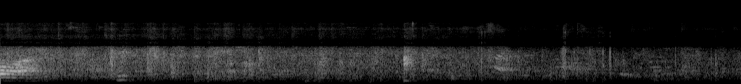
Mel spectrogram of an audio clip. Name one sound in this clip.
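Suitcase wheels roll and rattle over a hard floor.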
